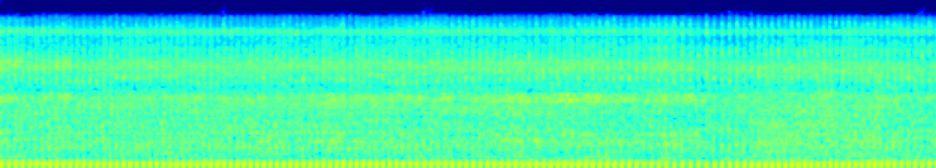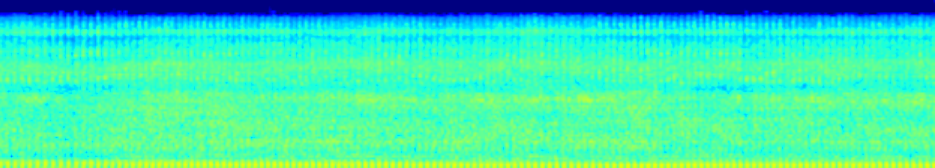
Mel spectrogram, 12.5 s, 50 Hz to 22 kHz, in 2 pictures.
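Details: Old Rover lawn mower, first start after sitting 10 years, with the primer bulb refitted and primed: the small single-cylinder engine runs at a steady fast beat with no misses or surging; clean, even running.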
